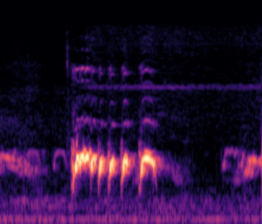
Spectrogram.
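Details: Local zebra dove singing in a fast, tight style: one brief burst of about six quick, ringing coos between soft, low trailing notes.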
